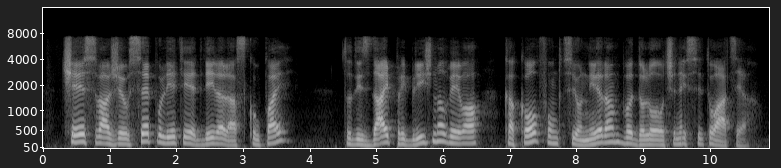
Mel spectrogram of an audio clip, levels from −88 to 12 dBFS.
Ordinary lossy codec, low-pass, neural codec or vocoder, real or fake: MP3, 64 kbps; 7.2 kHz; codec, 16 kHz, 0.8 kbps, ZipCodec; fake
